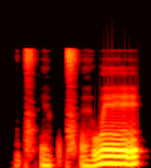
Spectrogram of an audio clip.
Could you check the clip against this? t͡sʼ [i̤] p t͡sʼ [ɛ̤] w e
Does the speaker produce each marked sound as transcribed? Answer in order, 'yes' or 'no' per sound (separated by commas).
no, yes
